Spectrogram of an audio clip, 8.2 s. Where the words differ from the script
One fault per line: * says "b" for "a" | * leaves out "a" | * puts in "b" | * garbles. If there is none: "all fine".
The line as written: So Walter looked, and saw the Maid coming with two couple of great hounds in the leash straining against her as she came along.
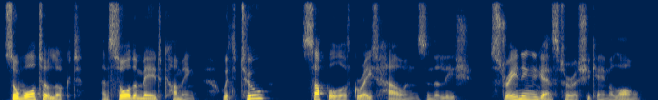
* says "supple" for "couple"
